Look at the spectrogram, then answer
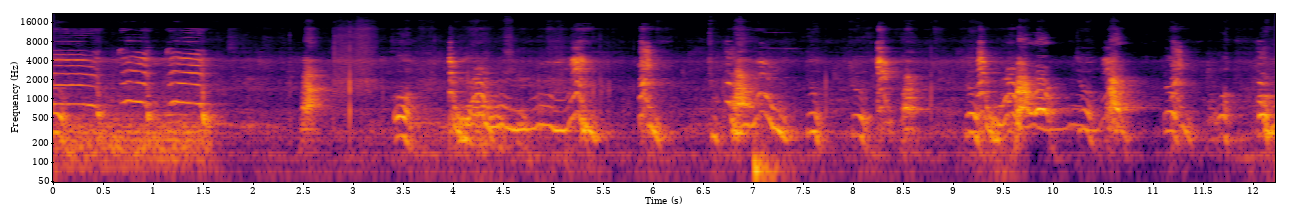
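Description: A poodle puppy cries with high, wavering whimpers and drawn-out yowls that rise and fall.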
